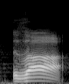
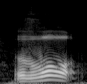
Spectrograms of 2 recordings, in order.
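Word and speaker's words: ظ: Huruf dho kan nggak dilafalkan za, tapi dho.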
